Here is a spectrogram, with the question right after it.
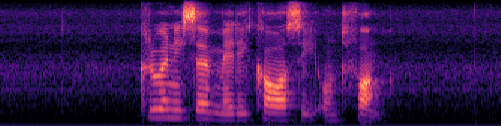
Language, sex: Afrikaans, male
